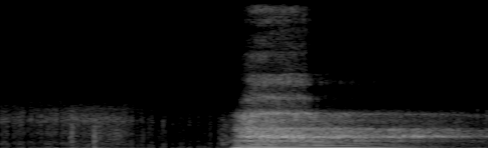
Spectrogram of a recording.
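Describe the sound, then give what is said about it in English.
A deep breath during a guided meditation: one long, loud sighing exhale that starts abruptly and slowly trails away, with quieter breathy sounds before it. “letting the eyes close, finding the breath, noticing where it is, and taking a few deep breaths.”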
